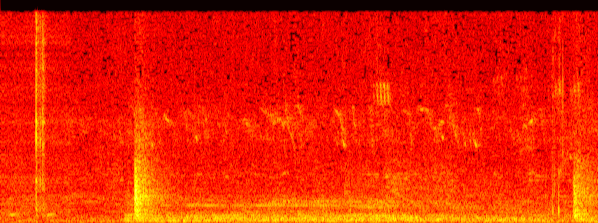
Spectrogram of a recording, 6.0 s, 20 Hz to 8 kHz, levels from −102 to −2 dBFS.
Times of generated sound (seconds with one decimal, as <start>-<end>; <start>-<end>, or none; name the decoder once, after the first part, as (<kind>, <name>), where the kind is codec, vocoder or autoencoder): 0.0-0.7 (autoencoder, DAC-VAE)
